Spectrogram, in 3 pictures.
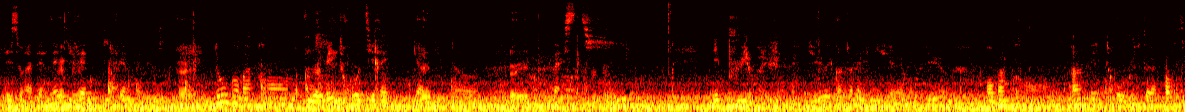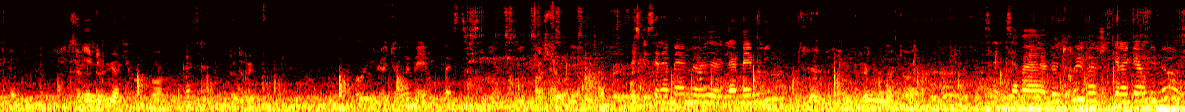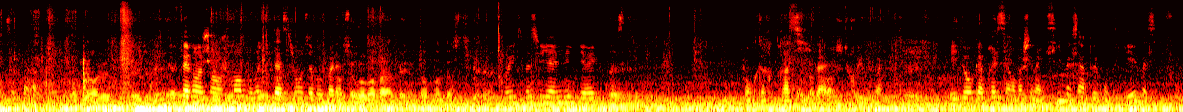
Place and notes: Brussels, Midi Station, on the way to Paris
